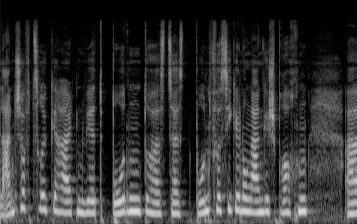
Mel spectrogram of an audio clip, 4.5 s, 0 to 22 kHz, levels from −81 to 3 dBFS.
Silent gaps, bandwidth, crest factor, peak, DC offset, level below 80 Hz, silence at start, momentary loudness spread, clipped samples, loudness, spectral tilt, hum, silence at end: none; 15 kHz; 12 dB; -8 dBFS; under 0.1%; -44 dBFS; 0 s; 7 LU; under 0.1%; -20 LUFS; -5 dB/octave; none; 0 s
